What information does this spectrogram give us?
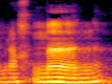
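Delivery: رحمن with the last vowel held long; drawn-out a. Shown as a demonstration. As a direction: open front A in رحمن, stretched.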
